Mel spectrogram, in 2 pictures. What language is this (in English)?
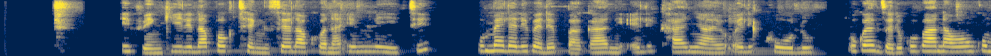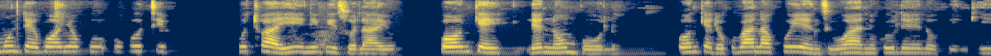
North Ndebele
